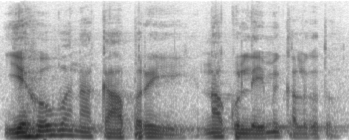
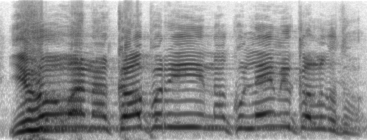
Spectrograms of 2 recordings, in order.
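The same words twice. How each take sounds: First: Lower, loud, slow dramatic delivery; like a film dialogue. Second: Very high, loud, slow shouted verse; shouted recital. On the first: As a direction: deliver it like a hero's movie dialogue. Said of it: "dialogue చెప్తున్నట్టు ఉందిరా". (Cinema dialogue చెప్పినట్టు తక్కువ స్వరంలో) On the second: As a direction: bellow the psalm line like a preacher gone overboard. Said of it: "అరుస్తున్నావేంట్రా?". (చాలా గట్టిగా అరుస్తూ నెమ్మదిగా) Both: Shown as a demonstration.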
